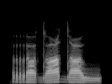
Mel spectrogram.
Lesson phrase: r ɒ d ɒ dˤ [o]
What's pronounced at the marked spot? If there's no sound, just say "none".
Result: u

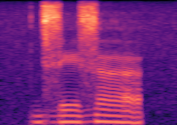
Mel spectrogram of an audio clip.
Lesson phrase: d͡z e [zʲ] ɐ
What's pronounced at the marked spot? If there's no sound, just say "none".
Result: z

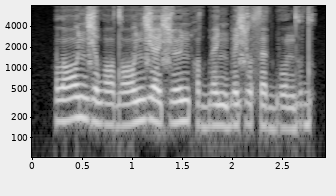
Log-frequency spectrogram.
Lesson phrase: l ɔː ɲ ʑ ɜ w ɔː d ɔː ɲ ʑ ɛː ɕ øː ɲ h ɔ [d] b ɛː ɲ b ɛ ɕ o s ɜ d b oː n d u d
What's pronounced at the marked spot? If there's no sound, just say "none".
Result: d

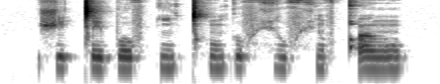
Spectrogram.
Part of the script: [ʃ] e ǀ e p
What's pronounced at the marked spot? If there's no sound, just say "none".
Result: ʃ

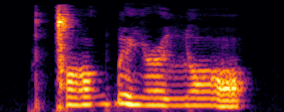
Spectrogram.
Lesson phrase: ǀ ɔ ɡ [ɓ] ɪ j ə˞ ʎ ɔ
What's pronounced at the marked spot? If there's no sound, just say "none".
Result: ɓ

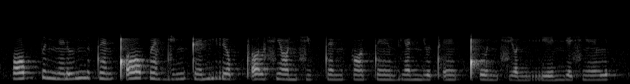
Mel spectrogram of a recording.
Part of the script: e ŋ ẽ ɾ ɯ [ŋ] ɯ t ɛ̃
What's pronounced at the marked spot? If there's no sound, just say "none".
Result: ŋ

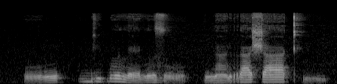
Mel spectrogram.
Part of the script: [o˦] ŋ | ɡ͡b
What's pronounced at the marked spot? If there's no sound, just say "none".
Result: o˨˦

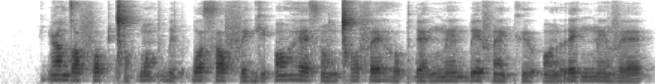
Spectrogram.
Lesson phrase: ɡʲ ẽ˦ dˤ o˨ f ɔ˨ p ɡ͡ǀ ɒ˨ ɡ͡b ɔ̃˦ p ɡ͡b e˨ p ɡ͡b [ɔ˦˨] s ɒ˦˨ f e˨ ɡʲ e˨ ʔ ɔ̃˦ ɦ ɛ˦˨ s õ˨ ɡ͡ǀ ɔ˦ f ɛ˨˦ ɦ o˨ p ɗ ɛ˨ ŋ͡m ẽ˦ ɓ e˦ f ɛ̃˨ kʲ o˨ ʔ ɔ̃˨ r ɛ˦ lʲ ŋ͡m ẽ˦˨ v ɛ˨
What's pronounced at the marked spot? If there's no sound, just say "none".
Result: ɔ˦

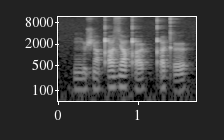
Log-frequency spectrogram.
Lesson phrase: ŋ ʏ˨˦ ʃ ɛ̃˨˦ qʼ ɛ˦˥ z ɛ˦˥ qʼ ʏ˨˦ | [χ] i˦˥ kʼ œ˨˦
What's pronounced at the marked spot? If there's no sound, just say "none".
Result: qʼ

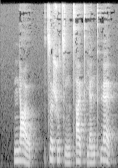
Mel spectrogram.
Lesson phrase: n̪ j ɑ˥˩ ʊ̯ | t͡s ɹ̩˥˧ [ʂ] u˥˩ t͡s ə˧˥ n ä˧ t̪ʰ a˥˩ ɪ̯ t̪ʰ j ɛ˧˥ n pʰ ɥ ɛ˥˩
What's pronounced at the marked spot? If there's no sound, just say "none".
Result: ʂ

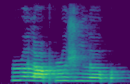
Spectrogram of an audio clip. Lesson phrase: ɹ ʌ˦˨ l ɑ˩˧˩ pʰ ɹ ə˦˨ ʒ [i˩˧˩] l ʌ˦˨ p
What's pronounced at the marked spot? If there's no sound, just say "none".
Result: i˦˨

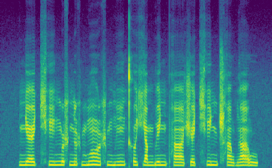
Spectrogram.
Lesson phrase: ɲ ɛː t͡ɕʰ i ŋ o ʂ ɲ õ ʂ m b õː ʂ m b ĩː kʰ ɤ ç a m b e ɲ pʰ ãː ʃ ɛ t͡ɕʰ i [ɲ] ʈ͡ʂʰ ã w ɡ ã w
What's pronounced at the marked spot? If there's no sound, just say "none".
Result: ɲ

